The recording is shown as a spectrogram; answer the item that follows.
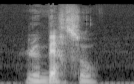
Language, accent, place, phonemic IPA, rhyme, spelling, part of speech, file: French, France, Paris, /bɛʁ.so/, -o, berceau, noun, Fr-berceau.ogg
- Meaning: 1. cradle, crib (bed for a baby) 2. cradle, birthplace, place of origin 3. arch, vault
